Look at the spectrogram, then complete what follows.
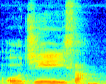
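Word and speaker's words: おじさん: So you need to know the difference. Do not add additional I sound.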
